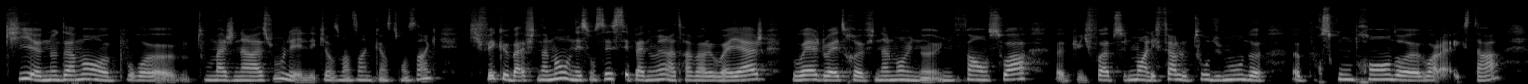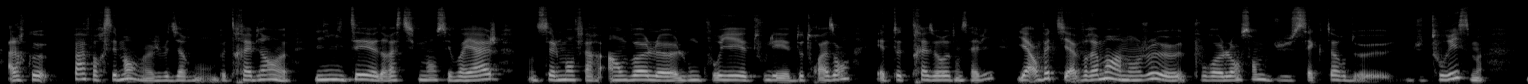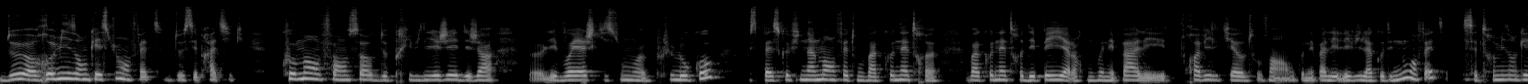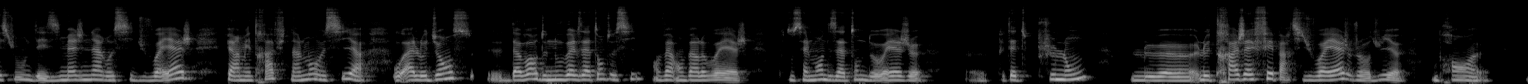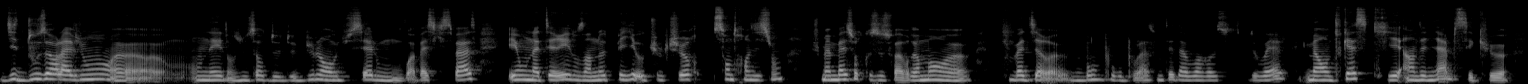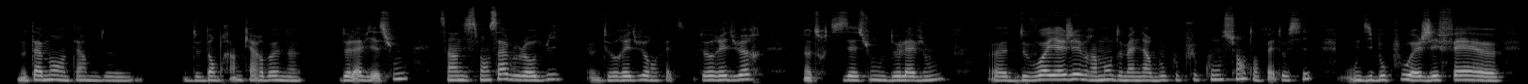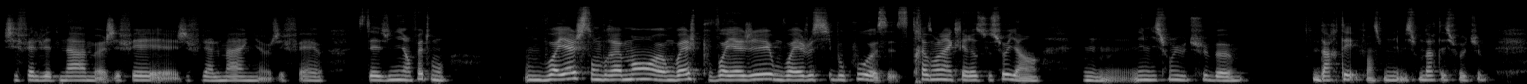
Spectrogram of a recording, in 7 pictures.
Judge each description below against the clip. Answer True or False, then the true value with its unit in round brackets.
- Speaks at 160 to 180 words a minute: False (210 wpm)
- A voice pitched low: False (200 Hz)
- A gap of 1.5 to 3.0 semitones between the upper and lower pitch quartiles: True (2.6 semitones)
